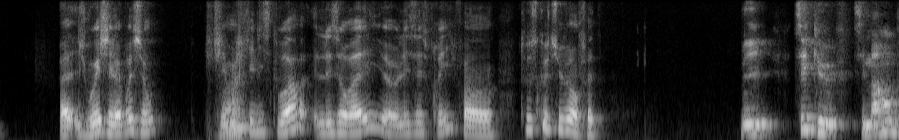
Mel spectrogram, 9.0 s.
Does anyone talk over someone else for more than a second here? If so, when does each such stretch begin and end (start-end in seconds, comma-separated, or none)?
none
